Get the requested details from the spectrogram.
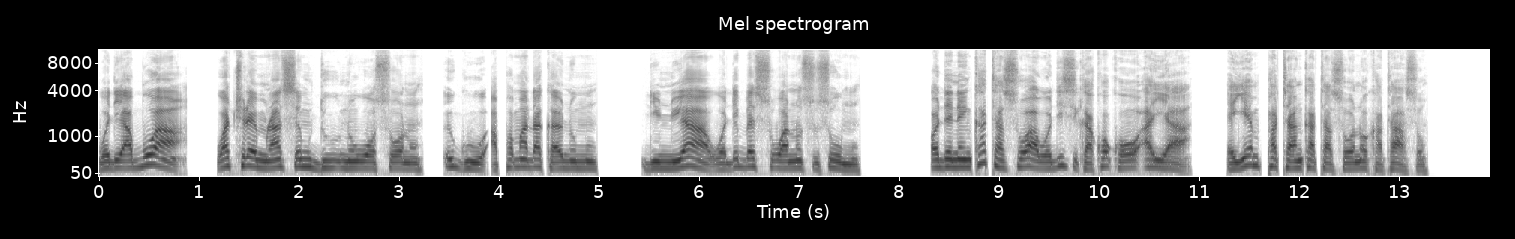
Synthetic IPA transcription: wɔ˨dɪ˨a˨bʊ˦a˨ | wɔ˦a˦t͡ɕᶣɪ˦ɾɛ˦˨m̩˨mɪ̃˨ɾã˦sɛ̃˦mdu˦nʊ̃˦wɔ˦sʊ˦ɔ˦nʊ̃˦ | e˦ɡu˨o˨ʔa̰˨pʰa˦mã˦da˦kʰaː˨˦nʊ̃˦mũ˦ | dɪ˨n̩˨nũ˨˦a˦˨wɔ˨dɪ˦bɛ˦sʊ˨˦a˦nʊ̃˦sʊ˨sɔ˦˨mũ˦ | ɔ˨dɪ˨nɪ̃˨ŋ̩˨kʰa˦tʰa˨sʊ˦a˨wɔ˨dɪ˦si˨kʰa˨kʰɔ˦kʰɔː˦a˦jɛ˨a̰˨ | ɛ˨jɛ˦m̩˦pʰa˦tʰa˨ŋ̩˦kʰa˦tʰa˨sʊ˨˦ɔ˦nʊ̃˦kʰa˨tʰa˨sʊ̰˨

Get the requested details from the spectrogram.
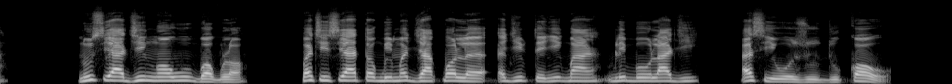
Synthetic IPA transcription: nũ˦si˦a˨d͡ʑi˦ŋɔ̃˦wu˦ɡ͡bɔ˨ɡ͡blɔ˨ | ɸɛ˦t͡ɕi˦si˦a˨t̪ɔ˦ɡ͡bi˦mɛ̃˦d͡ʒa˨k͡pɔ˦lɛ˨e˦d͡ʒi˦p̚t̪e˨ɲĩ˦ɡ͡bã˦bli˦bo˦la˦d͡ʑi˦ | e˦si˨wo˨zu˨d̪u˨kɔ˦o̰˨

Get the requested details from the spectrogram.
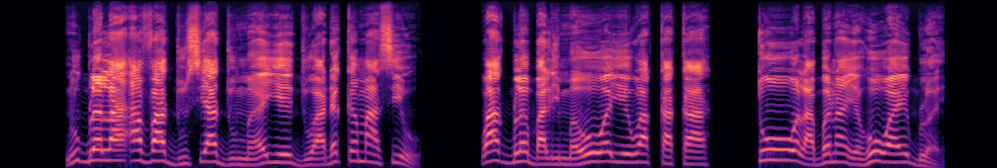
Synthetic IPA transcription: nũ˦ɡ͡blɛ˦la˦ʔa˦va˦d̪u˨si˦a˨d̪u˨mɛ̃˨e˦jɛ˦d̪u˨a˨ɖɛ˦kɛ˦mã˦˨si˦o̰˨ | wo˦a˦ɡ͡blɛ˦ba˨li˨mɛ̃˨wo˦e˦jɛ˦wo˦a˦ka˨ka˨ | t̪o˦wwo˦la˨bɛ˦nã˦je˨ɦo˦wa˦ɛ˦ɡ͡blɔ̰˨ɛ̰˨

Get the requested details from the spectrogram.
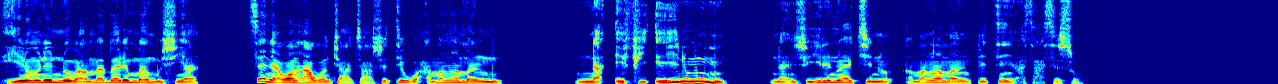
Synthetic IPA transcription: ḛ˨ji˦nʊ̃˦mʊ̃˦nɪ̃˦n̩˦õ˦m˨a˨m̩˦mæ̃˦bæ˦ɾɪ˦m̩˦mã˦mũ˨sɥa˦ | sɛ˦nɪ̃˨a˨wɔ̃˦na˦wʊ˦n̩˦tʰʊ˨a̰˨tʰʊ˨a̰˨sʊ˦tʰɪ˦wɔ˨ʔa˨mã˦ŋã˦mã˦nmũ˨ | nã˨e˨fi˨ʔe˨ji˦nʊ̃˦mʊ̃˦mũ˨ | nã˨n̩˨su˨ji˦ɾi˦nʊ̃˦æ˦t͡ɕʰi˨nʊ̃˦a˨mã˦ŋã˦mã˦npɪ˦tʰɪ̃˦na̰˨sa̰˨sɪ˦sʊ˨

